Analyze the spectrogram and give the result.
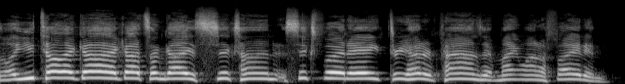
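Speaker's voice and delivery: high, loud, whiny little voice. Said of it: "Art's got this whiny little voice".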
